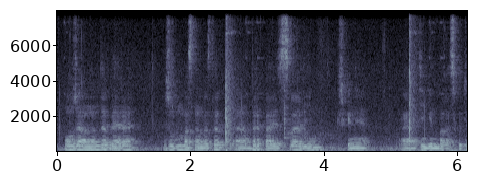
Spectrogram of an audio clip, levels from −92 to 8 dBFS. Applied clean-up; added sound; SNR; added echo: none; Shatter; 14 dB; none.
